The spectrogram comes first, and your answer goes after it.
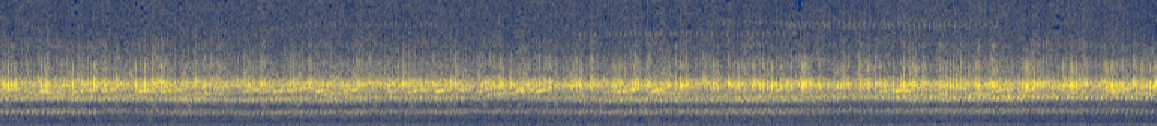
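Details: Backwoods swamp in North Carolina after dark, where tree frogs keep up a dense, even chorus of shrill continuous trilling. A lower pulsing voice is heard only briefly at the start.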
